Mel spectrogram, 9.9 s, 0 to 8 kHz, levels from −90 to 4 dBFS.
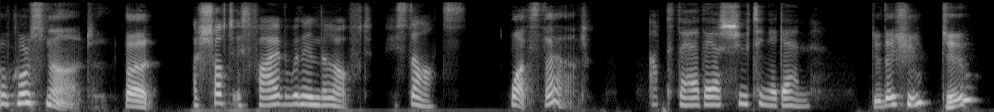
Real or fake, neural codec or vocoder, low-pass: fake; autoencoder, 48 kHz, 32 numbers a frame, DAC-VAE, trained on Japanese speech; 7.2 kHz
